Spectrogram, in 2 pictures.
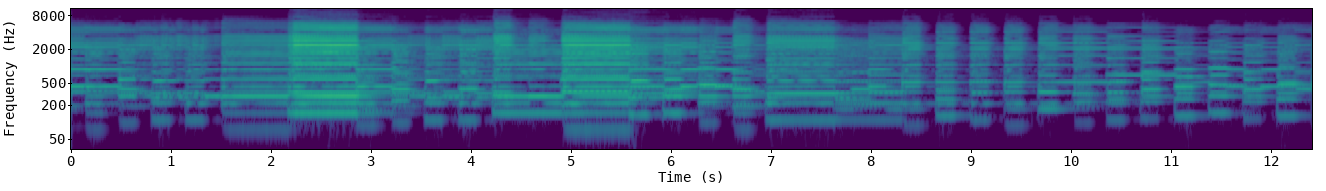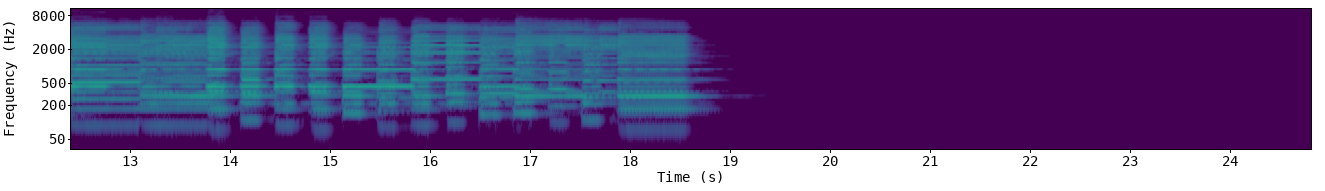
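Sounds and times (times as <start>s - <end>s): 
saxophone quartet playing a dance: 0.0s - 11.3s, 12.1s - 18.8s.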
